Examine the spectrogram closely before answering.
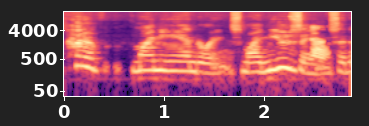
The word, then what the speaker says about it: Mewsings: is really just kind of my meanderings, my musings, and it's called Musings, MEWSINGS, because I love cats. I was like, is it meow sings?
